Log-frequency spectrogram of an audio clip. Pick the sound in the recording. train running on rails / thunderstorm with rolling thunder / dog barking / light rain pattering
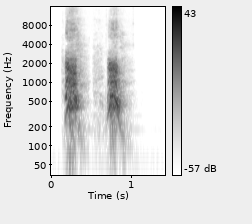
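dog barking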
